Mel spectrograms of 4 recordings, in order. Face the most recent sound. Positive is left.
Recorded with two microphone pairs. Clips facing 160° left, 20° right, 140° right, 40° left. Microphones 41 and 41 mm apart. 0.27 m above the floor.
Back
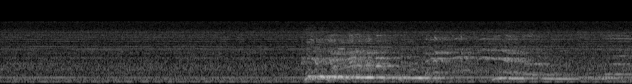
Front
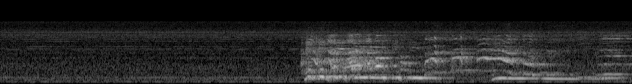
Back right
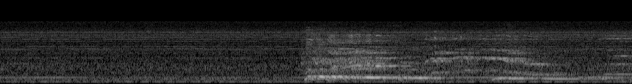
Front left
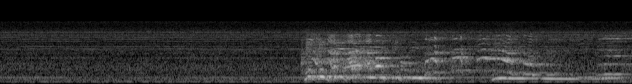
turn(degrees=0)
